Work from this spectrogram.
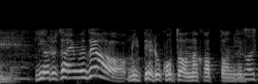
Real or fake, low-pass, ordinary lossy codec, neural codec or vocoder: real; 5.4 kHz; none; none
